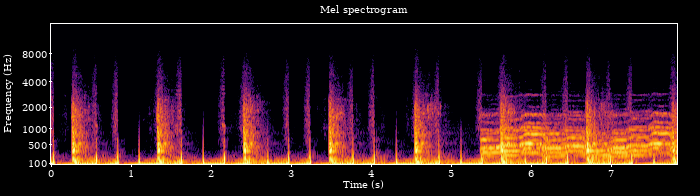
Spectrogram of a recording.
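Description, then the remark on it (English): The opening beat of a music track: a steady, loud beat of hollow thumps like hands banging on a table over a deep droning bass, joined halfway through by wavering, warped-sounding sustained tones. No voices. “And it starts with this beat that sounds like it's made from vinyl warps and sounds of like banging on tables.”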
